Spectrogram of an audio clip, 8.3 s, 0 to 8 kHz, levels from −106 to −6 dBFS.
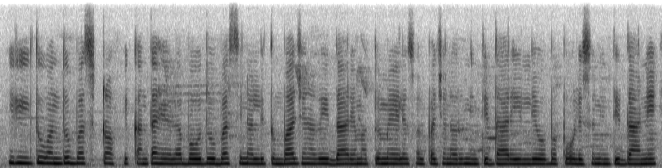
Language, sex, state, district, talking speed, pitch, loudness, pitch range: Kannada, female, Karnataka, Shimoga, 145 wpm, 230 Hz, -15 LUFS, 225-235 Hz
